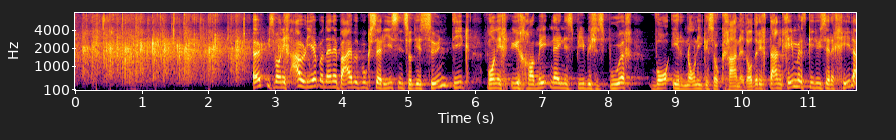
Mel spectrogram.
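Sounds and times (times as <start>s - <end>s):
audience applause: 0.0s - 2.7s
speech: 2.7s - 11.7s.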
